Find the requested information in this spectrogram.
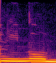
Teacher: Sunda juga punya konsonan awal nasal atau bunyi eng di kata nginum yang nggak muncul di bahasa Indonesia standar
